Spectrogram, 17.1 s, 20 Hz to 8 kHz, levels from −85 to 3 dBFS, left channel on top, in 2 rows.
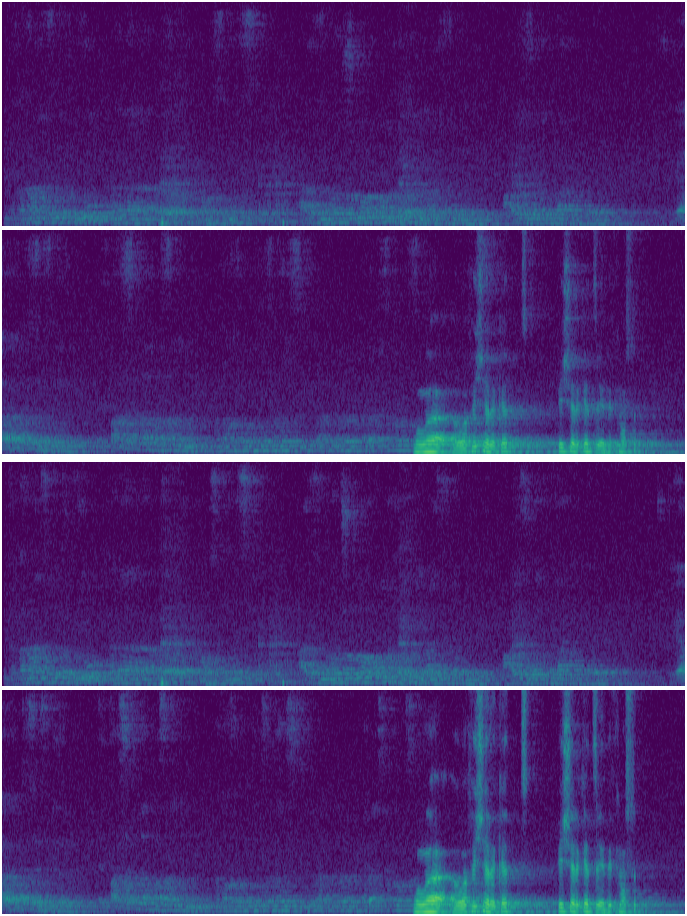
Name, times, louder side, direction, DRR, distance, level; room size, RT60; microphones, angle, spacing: voice 1, 0.0-3.2 3.7-6.0 6.2-7.5 8.3-9.3 9.7-13.9 14.3-14.8 15.2-15.3, right 1 dB, 65° right, -9 dB, 7.0 m, -49 dB
sound 1, 2.0-2.3 3.2-3.5 4.9-5.2 6.4-6.6, left 1 dB, 20° right, 6.3 m, -52 dB
voice 2, 13.7-14.9 15.5-16.5, right 3 dB, 40° right, 14 dB, 0.7 m, -25 dB
20.0 x 19.0 x 8.2 m, 2.8 s
head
